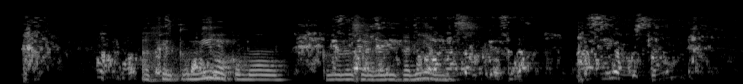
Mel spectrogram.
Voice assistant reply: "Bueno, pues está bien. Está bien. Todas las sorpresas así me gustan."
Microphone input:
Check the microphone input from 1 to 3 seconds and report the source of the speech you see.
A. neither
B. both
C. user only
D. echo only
B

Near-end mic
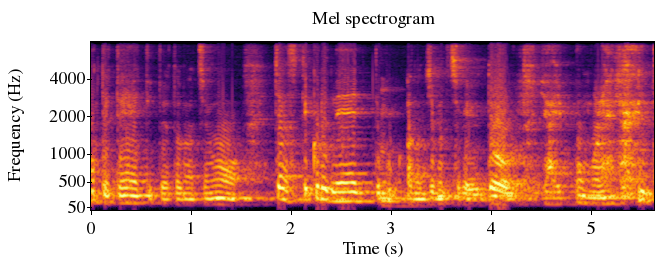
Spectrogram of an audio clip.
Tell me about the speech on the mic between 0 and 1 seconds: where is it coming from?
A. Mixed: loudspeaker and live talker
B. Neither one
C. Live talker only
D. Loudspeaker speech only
D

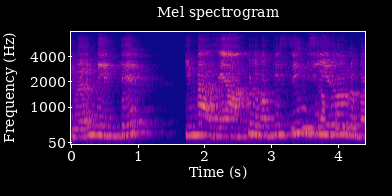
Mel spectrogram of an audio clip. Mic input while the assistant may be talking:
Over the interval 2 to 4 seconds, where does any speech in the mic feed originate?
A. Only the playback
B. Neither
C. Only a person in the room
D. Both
D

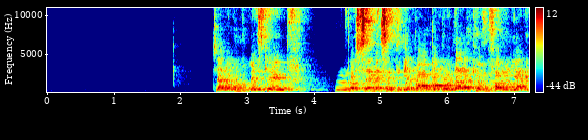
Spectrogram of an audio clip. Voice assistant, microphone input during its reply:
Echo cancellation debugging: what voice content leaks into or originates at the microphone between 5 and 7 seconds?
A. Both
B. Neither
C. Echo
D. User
A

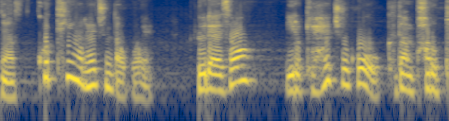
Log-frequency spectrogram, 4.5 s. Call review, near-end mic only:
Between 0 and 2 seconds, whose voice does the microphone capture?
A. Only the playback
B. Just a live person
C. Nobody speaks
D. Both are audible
A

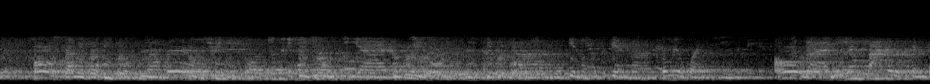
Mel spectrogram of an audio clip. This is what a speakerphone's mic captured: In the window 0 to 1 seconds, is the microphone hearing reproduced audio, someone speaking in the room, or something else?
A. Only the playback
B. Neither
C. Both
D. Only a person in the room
A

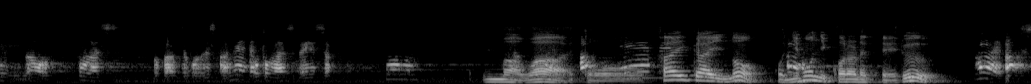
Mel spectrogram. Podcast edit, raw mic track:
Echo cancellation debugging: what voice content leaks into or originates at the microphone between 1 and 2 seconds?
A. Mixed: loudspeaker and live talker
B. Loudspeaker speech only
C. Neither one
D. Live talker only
B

